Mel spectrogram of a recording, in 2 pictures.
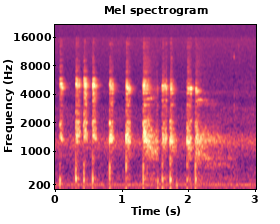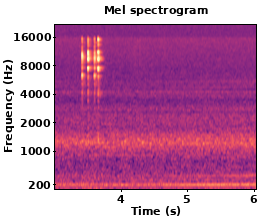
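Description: Near silence with a quick, irregular run of faint computer clicks in the first two seconds, over a low steady electrical hum.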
